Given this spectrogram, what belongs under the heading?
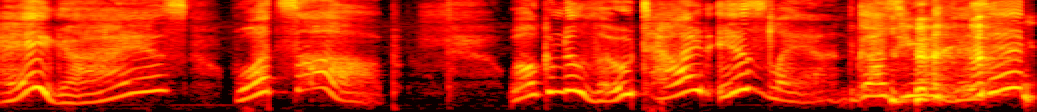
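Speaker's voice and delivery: unhurried, high, drawn-out talking sea tortoise voice. Voicing a large sea tortoise greeting the crew at an island: sea tortoise character voice. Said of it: "he looks over at you guys, and he's like".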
